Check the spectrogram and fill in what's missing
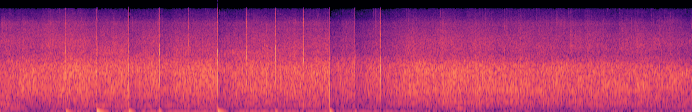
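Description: Audience applause at an international accordion gala, a steady wash of clapping with a few sharp, louder claps standing out near the front, no voices, holding evenly throughout.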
